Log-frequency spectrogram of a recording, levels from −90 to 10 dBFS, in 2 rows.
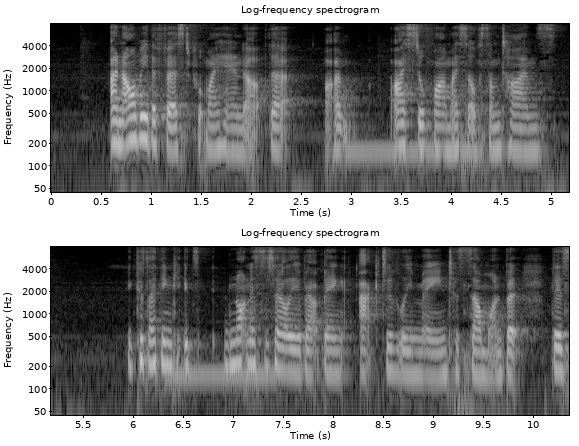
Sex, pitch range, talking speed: female, 155-175 Hz, 180 wpm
